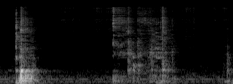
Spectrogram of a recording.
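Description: A metal frying pan clanks down sharply with a short ring, then dishes and cutlery clatter for under a second near the end.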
